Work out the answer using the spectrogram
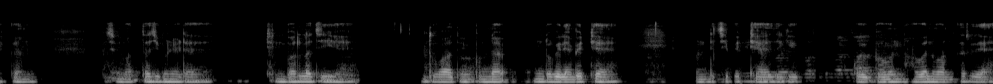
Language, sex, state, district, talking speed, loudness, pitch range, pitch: Marwari, male, Rajasthan, Nagaur, 145 wpm, -32 LUFS, 115-125 Hz, 120 Hz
